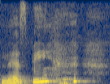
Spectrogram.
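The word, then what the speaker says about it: NSBE: Um, the acronym is pronounced Nesby.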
